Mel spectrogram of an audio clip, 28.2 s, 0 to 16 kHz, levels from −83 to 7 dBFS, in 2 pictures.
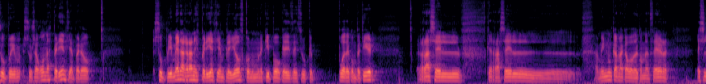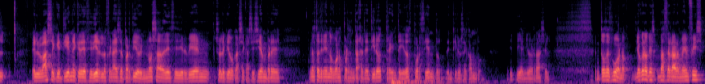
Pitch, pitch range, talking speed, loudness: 110 Hz, 100-120 Hz, 155 wpm, -26 LUFS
